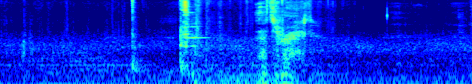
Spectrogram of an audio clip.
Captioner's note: wheelbarrow squeaks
